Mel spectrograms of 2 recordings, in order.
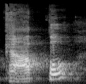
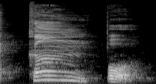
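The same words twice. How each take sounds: First: CAPO with an open oral A; CAPO, first vowel purely through the mouth. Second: CAMPO with a long nasal A; slow, stretched nasal CAMPO; nasal vowel. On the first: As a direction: say CAPO with no nasality. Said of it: "Em vez de você falar capo". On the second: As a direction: bring the A of CAMPO through the nose. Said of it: "trazendo pro nariz". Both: Shown as a demonstration.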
